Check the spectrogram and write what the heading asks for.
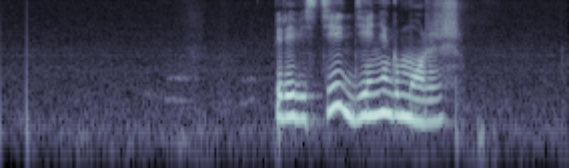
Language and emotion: Russian, neutral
